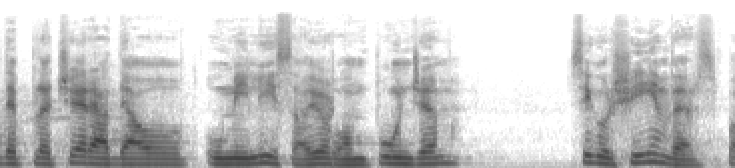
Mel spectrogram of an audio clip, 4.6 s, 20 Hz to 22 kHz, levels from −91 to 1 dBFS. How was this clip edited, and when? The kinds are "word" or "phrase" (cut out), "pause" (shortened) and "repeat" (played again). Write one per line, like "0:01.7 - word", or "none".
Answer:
0:01.2 - pause
0:02.1 - word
